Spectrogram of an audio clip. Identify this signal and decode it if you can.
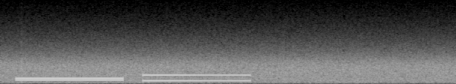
Aircraft SELCAL, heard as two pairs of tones, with radio static. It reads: GK-EQ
